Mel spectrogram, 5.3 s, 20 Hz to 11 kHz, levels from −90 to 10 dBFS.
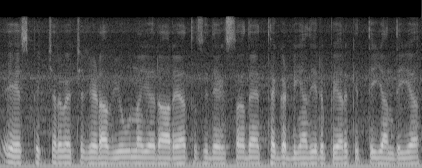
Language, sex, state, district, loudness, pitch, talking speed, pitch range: Punjabi, male, Punjab, Kapurthala, -17 LUFS, 115 Hz, 205 wpm, 115-120 Hz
